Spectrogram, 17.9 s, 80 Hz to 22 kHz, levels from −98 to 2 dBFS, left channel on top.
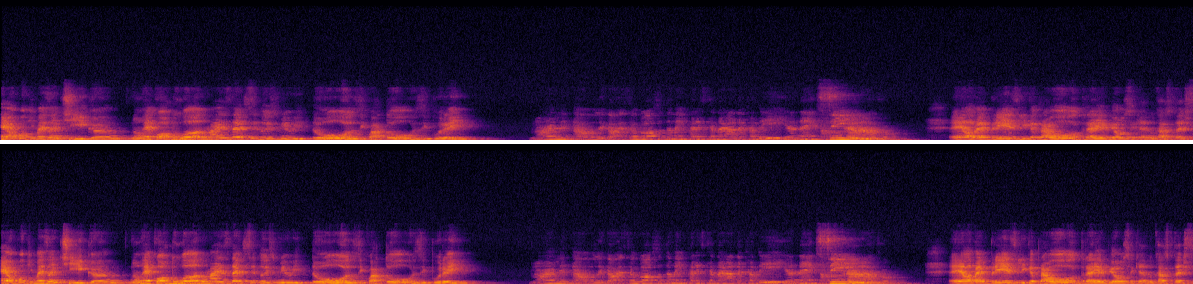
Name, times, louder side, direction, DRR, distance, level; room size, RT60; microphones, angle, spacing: voice 1, 0.0-7.0 12.4-13.2 13.9-17.9, right 3 dB, 80° right, 3 dB, 0.4 m, -27 dB
voice 2, 7.9-13.6, right 1 dB, 45° right, 1 dB, 0.7 m, -37 dB
3.8 x 2.4 x 3.2 m, 0.83 s
head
